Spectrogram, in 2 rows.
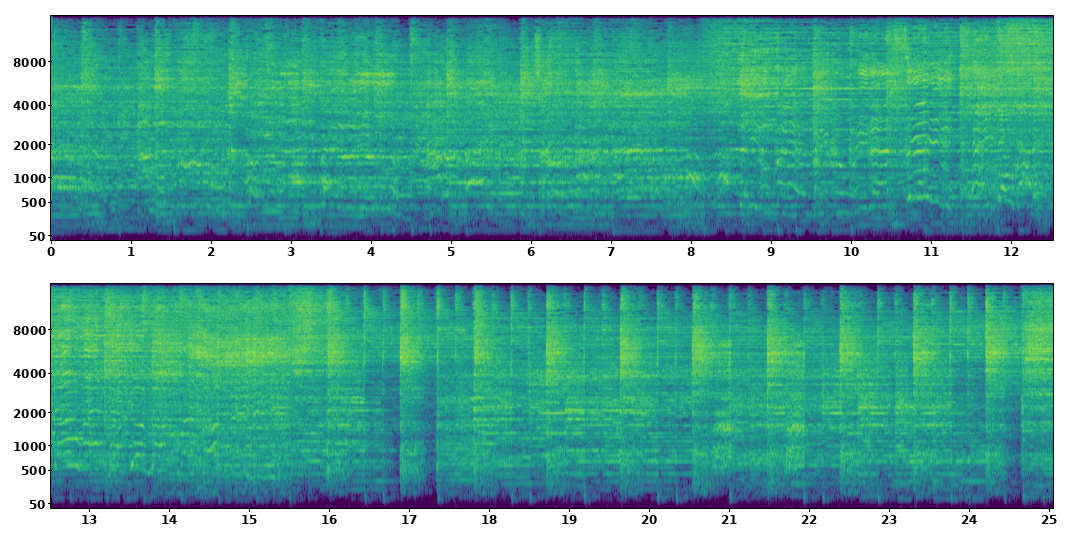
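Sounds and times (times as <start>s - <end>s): person singing: 0.0s - 16.6s
rock band playing: 0.0s - 25.0s.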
